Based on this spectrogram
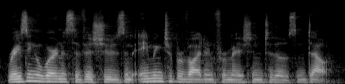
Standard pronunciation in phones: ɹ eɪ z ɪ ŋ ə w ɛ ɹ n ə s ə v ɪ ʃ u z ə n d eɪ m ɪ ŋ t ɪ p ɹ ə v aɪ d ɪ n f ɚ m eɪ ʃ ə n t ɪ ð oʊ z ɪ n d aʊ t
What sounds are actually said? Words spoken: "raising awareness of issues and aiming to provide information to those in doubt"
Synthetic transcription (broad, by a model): ɹ eɪ z ɪ ŋ ə w ɛ ɹ n ə s ə v ɪ ʃ u z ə n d eɪ m ɪ ŋ t ɪ p ɹ ə v aɪ d ɪ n f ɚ m eɪ ʃ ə n t ɪ ð oʊ z n d aʊ t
